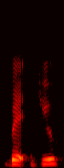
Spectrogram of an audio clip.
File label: "beyu", flea, macuiltianguis; pulga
